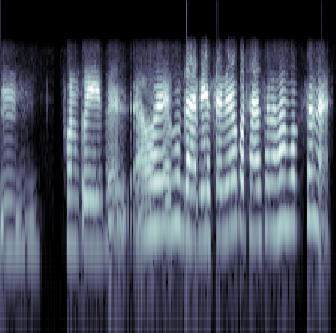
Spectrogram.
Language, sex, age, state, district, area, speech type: Assamese, female, 30-45, Assam, Majuli, urban, conversation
